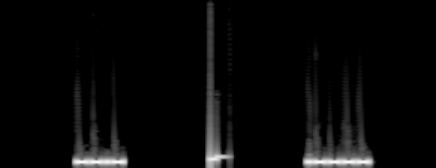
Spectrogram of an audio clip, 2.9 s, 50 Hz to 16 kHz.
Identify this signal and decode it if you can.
Morse code, heard as a keyed tone, about 50 wpm, 700 Hz. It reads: Q 1
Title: Single Letter-Number - Rapid-Fire 50wpm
